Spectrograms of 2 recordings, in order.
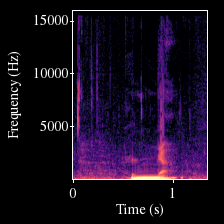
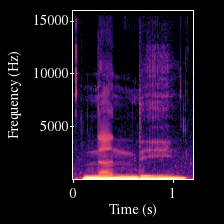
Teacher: pronounced further back in the mouth, where you curl your tongue back to reach it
